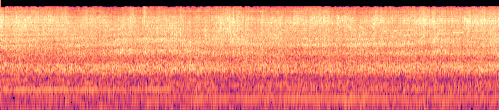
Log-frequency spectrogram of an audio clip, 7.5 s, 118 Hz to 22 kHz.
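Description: MD 500 light helicopter hovering, its turboshaft engine and rotors giving a loud, steady drone with a constant whine.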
